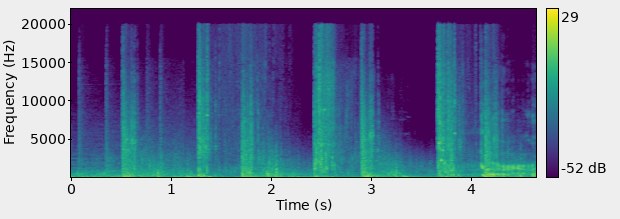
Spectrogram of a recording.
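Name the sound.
gunfire from a normal shot in the video game Every Day We Fight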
